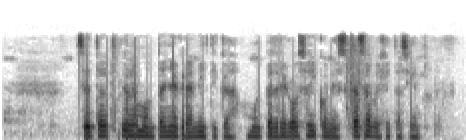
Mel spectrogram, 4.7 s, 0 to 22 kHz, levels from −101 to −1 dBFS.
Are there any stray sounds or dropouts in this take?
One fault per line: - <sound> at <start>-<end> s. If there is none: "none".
none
